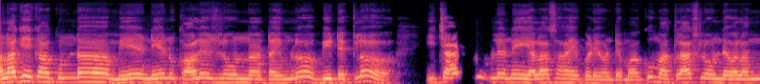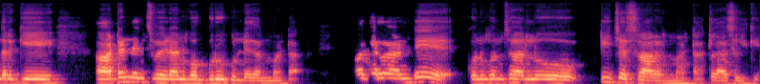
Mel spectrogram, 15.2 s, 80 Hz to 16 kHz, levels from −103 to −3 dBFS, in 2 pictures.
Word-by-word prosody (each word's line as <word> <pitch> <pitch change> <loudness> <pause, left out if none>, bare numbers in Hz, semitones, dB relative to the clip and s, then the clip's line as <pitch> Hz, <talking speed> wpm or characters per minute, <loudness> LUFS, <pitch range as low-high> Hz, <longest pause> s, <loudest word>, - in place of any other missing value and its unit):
అలాగే 205 +3 +7
కాకుండా 190 0 +1 0.3
మే 160 +1 +3 0.3
నేను 180 +1 +2
కాలేజ్‌లో 170 +1 +2
ఉన్న 165 -1 +1 0.2
టైం‌లో, 155 +6 +1 0.2
బీటెక్‌‌‌లో, 165 +6 +2 0.6
ఈ - - -2
చాట్ 185 +1 +2
గ్రూప్‌లనేవి 180 - -1
ఎలా 170 +1 +3
సహాయపడేవి 155 -3 -2
అంటే 145 - -4
మాకు 145 +5 -3
మా 170 - +3
క్లాస్‌‌లో 175 +1 +1
ఉండేవాళ్ళందరికి 160 0 +1 0.7
అటెండెన్స్ 185 0 0
వేయడానికి 155 -1 +2
ఒక 145 - -4
గ్రూప్ 155 -1 +1
ఉండేదన్నమాట. 120 -3 -6 0.7
మాకు 175 0 -3
ఎలా 185 0 0
అంటే, 170 +4 -2 0.5
కొన్ని 155 0 -2
కొన్ని 160 -1 -3
సార్లు 160 0 +1 0.6
టీచర్స్ 180 -4 -3
రారన్నమాట 120 -3 -2 0.2
క్లాసులకి. 125 -4 -5
165 Hz, 125 wpm, -23 LUFS, 155-180 Hz, 0.7 s, అలాగే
